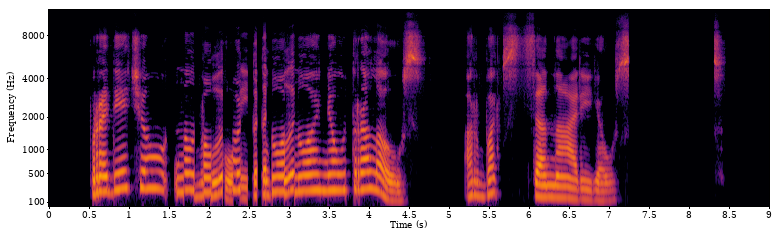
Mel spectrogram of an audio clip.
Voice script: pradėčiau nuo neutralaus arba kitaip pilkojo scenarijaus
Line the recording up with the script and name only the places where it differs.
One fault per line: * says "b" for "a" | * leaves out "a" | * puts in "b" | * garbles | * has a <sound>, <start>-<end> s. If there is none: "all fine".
* garbles
* leaves out "kitaip pilkojo"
